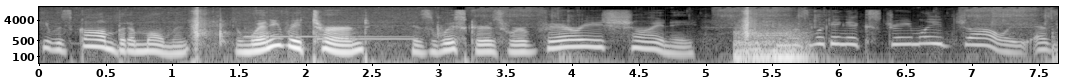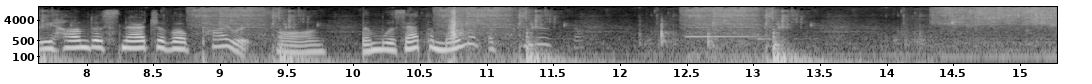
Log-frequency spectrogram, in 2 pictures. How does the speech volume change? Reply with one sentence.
The volume of the speech goes down.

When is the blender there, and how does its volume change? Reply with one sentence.
You can't hear the blender here.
